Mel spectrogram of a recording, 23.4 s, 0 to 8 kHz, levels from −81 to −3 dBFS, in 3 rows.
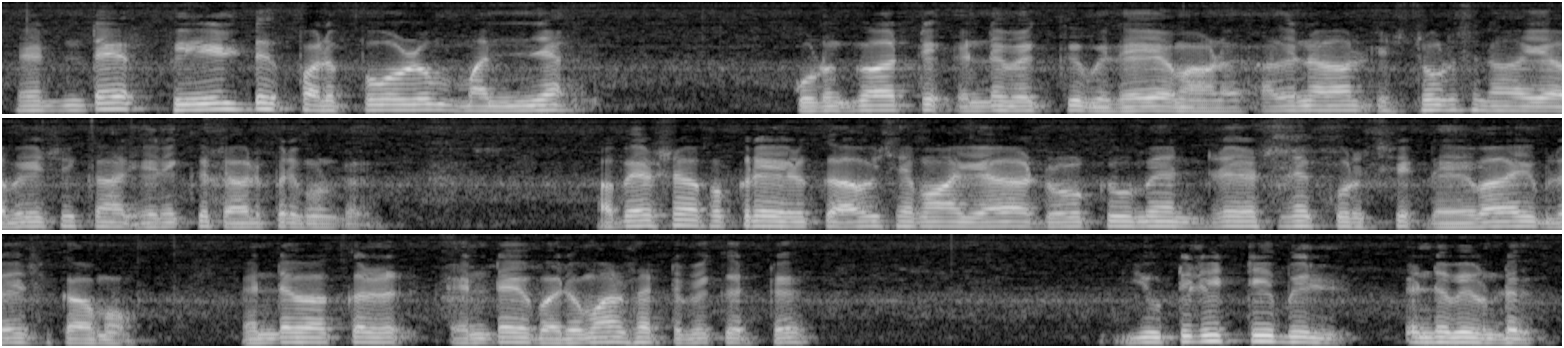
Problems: none marked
